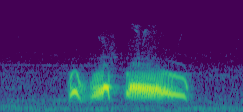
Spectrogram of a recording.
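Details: A single quick cooing phrase from a decoy spotted dove luring wild birds: two short hoots then a longer, level, slightly hoarse coo fading out; otherwise silent.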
